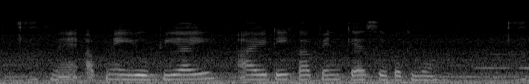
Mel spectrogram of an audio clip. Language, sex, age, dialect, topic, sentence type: Hindi, female, 41-45, Hindustani Malvi Khadi Boli, banking, question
